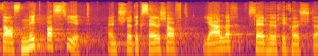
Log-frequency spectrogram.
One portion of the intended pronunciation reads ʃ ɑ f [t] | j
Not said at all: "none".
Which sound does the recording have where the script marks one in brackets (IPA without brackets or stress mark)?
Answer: t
